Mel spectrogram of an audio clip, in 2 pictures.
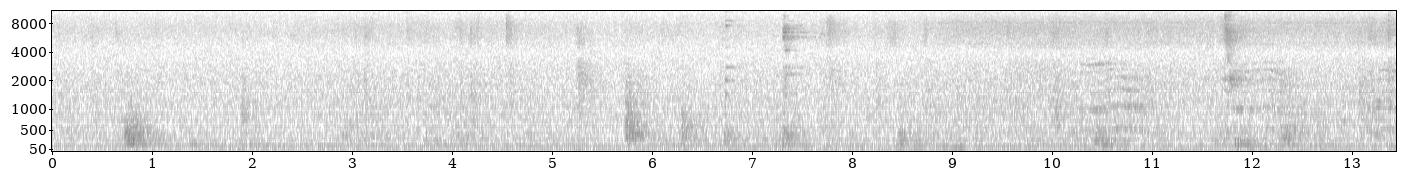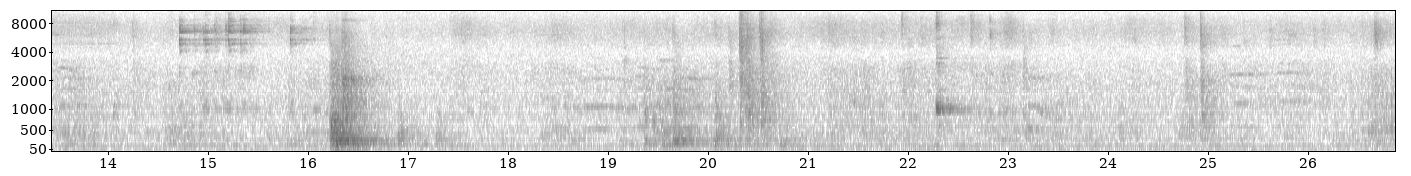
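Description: Faint footsteps and knocks echo through a large, quiet room.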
